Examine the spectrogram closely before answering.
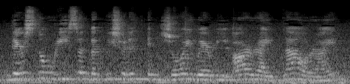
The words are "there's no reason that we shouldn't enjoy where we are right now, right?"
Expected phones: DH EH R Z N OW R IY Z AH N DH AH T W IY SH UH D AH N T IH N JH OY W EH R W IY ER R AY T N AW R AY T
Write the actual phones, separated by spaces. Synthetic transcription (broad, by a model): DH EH R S N OW R IY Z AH N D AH T W IY SH UH D AH N T IH N JH OY W EH R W IY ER R AY T N AW R AY T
